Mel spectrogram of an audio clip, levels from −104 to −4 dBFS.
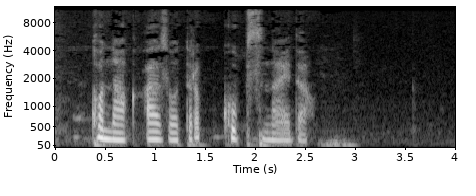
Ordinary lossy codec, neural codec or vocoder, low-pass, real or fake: MP3, 64 kbps; none; 10.8 kHz; real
